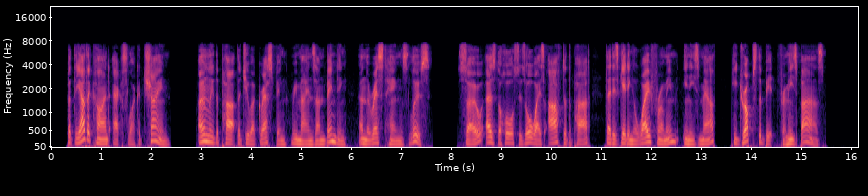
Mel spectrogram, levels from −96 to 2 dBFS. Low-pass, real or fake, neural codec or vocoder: 7.2 kHz; real; none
